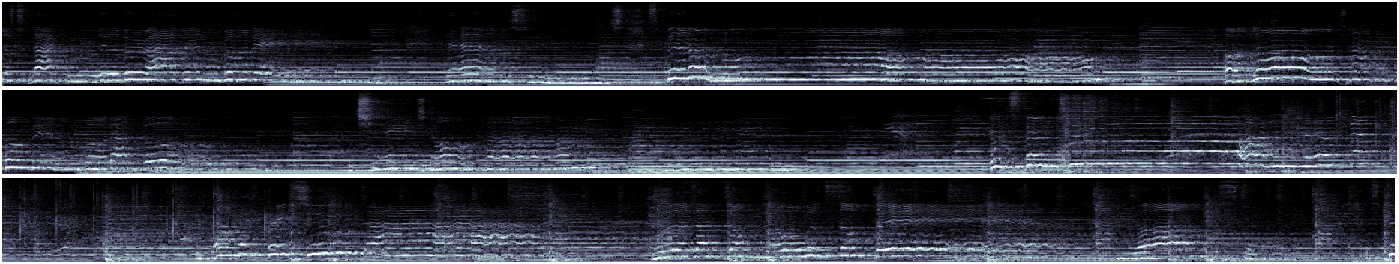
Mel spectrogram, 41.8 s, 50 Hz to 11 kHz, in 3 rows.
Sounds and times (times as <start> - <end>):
Soul music: 0.0 - 41.8
Rhythm and blues: 22.2 - 41.8.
